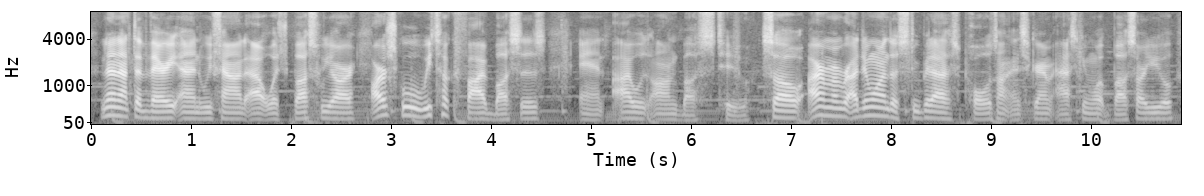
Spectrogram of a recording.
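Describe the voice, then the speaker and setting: A young man tells an embarrassing story for a casual vlog, full of slang and cursing. He swings from loud, hyped-up lines to muttered asides. His voice sits at a middle pitch and sounds smooth and clear. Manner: slangy and profane. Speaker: YouTuber telling a story.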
